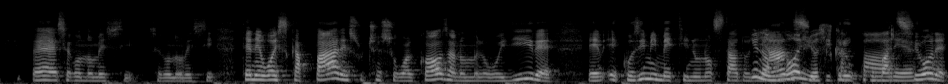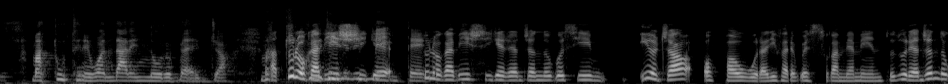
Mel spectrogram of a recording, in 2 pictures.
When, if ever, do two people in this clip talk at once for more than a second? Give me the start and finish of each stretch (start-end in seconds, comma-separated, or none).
7.5-9.2, 12.2-13.8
